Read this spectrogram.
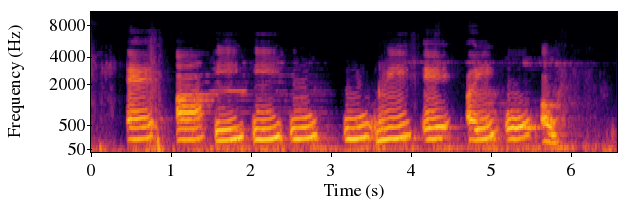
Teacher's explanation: तो निर का अर्थ होता है नहीं। अर्थात वे स्वर जिनके उच्चारण में नासिका का प्रयोग नहीं होता। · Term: निरनासिक स्वर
